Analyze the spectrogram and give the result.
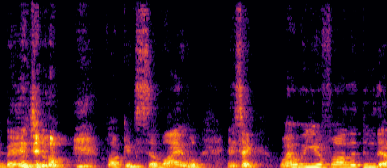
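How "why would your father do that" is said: high, appalled mock voice; shocked question. Camper asking about the father, high shocked voice. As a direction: ask it high, in disbelief.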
